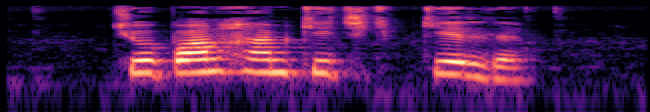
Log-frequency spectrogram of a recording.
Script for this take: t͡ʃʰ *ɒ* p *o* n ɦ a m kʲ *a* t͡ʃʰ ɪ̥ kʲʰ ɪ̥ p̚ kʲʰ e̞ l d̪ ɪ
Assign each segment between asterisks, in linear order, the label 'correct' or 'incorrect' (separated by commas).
incorrect, incorrect, incorrect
